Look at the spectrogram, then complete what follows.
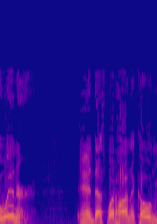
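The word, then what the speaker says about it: nikon (νικῶν): Ha nikon. There's the definite article. And this is N-I-K long O-N. Ha nikon.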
